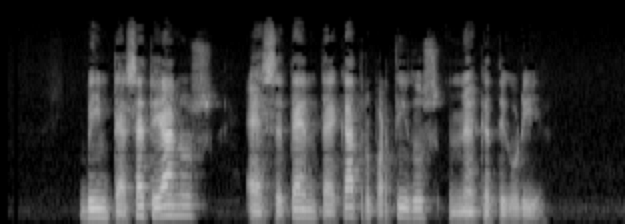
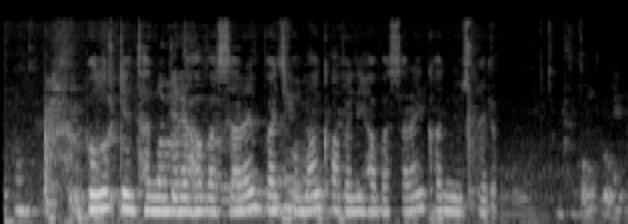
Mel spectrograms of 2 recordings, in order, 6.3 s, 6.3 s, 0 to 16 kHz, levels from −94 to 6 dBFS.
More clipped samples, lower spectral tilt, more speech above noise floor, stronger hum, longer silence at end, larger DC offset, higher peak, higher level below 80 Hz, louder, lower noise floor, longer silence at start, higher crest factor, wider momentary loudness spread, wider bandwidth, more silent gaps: neither; second, -3.5 dB/octave vs -7.5 dB/octave; first, 47 dB vs 28 dB; neither; first, 0.85 s vs 0.05 s; neither; first, -2 dBFS vs -6 dBFS; second, -66 dBFS vs -54 dBFS; about the same, -24 LUFS vs -25 LUFS; first, -71 dBFS vs -52 dBFS; first, 0.8 s vs 0.05 s; about the same, 24 dB vs 20 dB; second, 14 LU vs 18 LU; about the same, 11 kHz vs 10.5 kHz; neither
